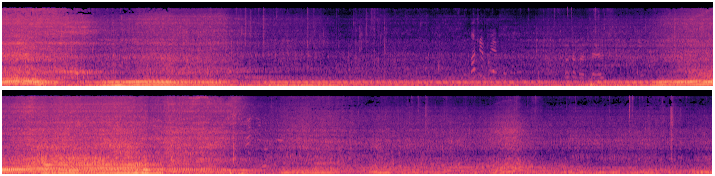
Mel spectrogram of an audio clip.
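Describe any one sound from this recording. An off-road engine revs hard and labours, rising and falling in pitch.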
